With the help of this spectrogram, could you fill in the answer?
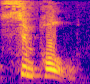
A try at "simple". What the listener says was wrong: So the ul at the end is coming out simple, people, which is very common with Chinese speakers.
